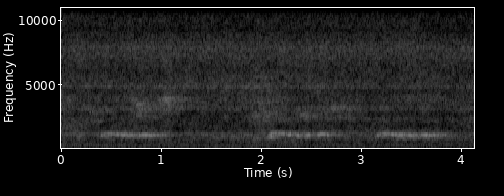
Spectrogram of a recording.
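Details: Birds calling in an organic garden on a December morning, 2021: three evenly spaced, sustained mid-pitched whistled notes, each slightly wavering and about half a second long, over gentle hiss.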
